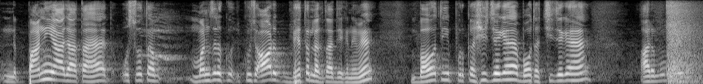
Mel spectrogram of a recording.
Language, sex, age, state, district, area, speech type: Urdu, male, 45-60, Bihar, Darbhanga, rural, spontaneous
